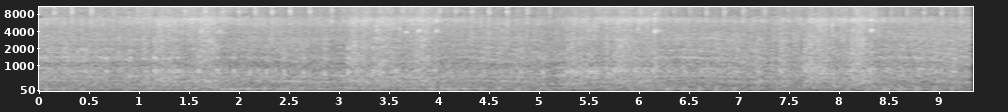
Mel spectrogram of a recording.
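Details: Cummins ISX15 heavy diesel runs rough with an uneven, lumpy beat and irregular stumbles: a misfire with tailpipe smoke and low power. Attributed to internal engine damage.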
